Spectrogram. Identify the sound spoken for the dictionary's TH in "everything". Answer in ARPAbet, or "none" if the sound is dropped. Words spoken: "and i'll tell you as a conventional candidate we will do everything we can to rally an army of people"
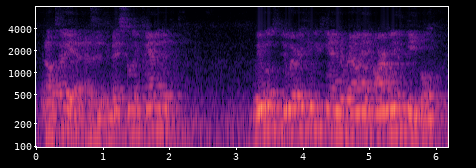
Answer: TH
